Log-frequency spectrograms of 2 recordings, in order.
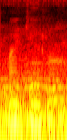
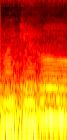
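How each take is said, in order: The two takes are said the same way.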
